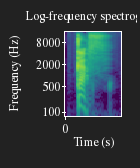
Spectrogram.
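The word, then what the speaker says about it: كاف: Huruf kaf itu dilafalkan sama kayak kita melafalkan huruf K pada abjal alfabet ya. Buku, kaki, kaku. Nah, itu adalah huruf kaf. Namun yang akan izin kita highlight ya dari huruf kaf ini pastikan ketika kita melafalkan kaf dia keluar perecikan nafasnya.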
